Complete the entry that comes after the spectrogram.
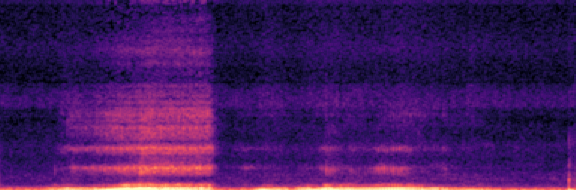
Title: Buddy the Staffie having a nap (turn up the volume for some cute snoring!) 😴🐶😍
